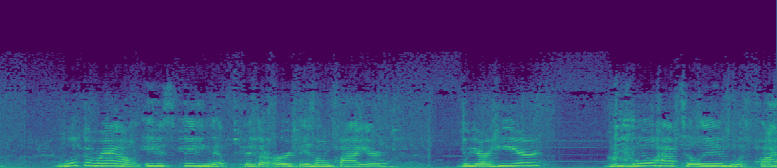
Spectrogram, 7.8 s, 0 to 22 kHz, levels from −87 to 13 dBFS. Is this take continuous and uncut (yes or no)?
no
